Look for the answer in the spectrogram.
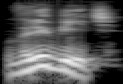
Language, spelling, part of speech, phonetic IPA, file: Russian, влюбить, verb, [vlʲʉˈbʲitʲ], Ru-влюбить.ogg
- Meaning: to cause (someone) to fall in love, to enamor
